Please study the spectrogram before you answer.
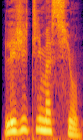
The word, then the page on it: légitimation: francais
